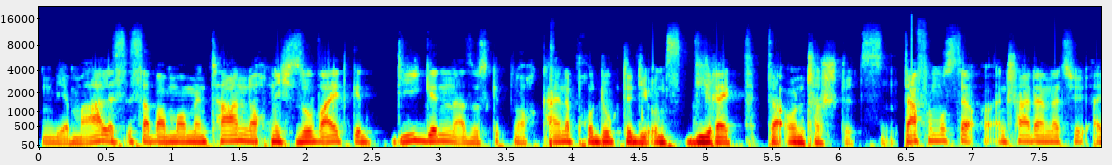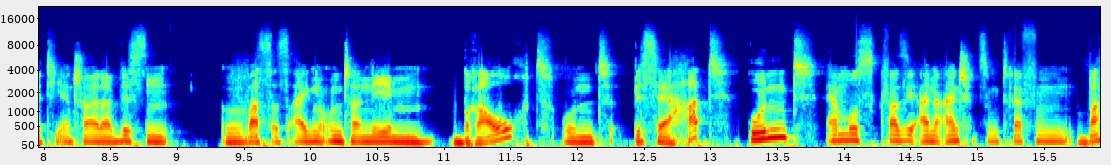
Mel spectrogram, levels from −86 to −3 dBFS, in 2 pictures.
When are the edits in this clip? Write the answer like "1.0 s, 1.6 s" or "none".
6.4 s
